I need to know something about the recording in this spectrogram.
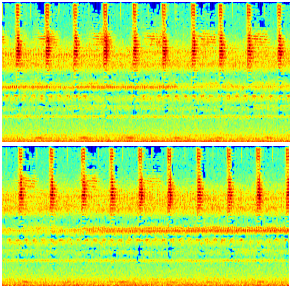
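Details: Crickets and other forest insects on a calm summer night in the countryside. Sharp high chirps repeat about twice a second over a steady, shimmering insect drone, with a faint low hum underneath.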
